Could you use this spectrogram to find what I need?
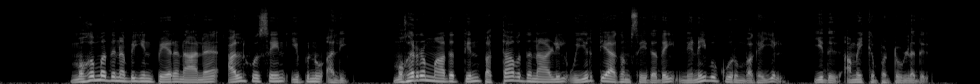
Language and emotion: Tamil, neutral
